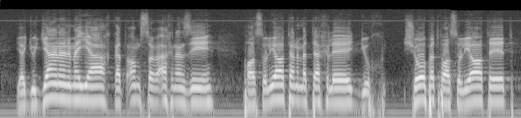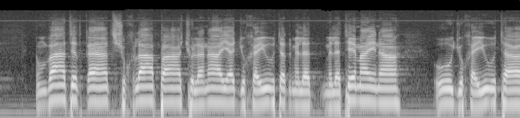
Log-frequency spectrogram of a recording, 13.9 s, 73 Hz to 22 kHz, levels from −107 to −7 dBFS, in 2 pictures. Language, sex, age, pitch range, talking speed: English, male, 50-69, 135-175 Hz, 105 wpm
